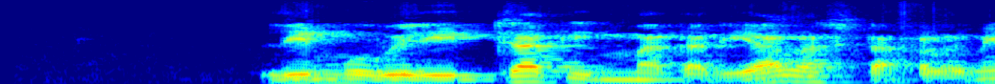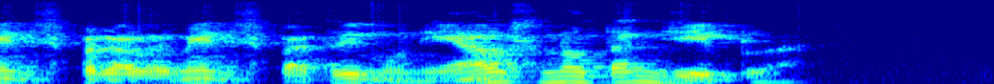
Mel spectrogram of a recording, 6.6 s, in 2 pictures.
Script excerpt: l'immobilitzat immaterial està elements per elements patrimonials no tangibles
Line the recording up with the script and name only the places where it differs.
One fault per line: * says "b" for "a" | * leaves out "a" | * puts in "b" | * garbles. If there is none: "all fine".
all fine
